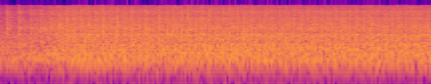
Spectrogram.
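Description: Bernina sewing machine running steadily, stitching a seam through patchwork fabric strips.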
